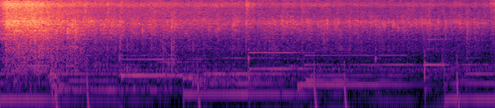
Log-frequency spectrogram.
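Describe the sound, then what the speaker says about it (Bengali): Eggplant pieces frying in hot oil left from frying lentil dumplings, a close, steady sizzle with crackling pops and occasional clinks of utensils against the pan. "ওই তেলেই আমি ভেজে নেব বেগুনগুলো।"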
